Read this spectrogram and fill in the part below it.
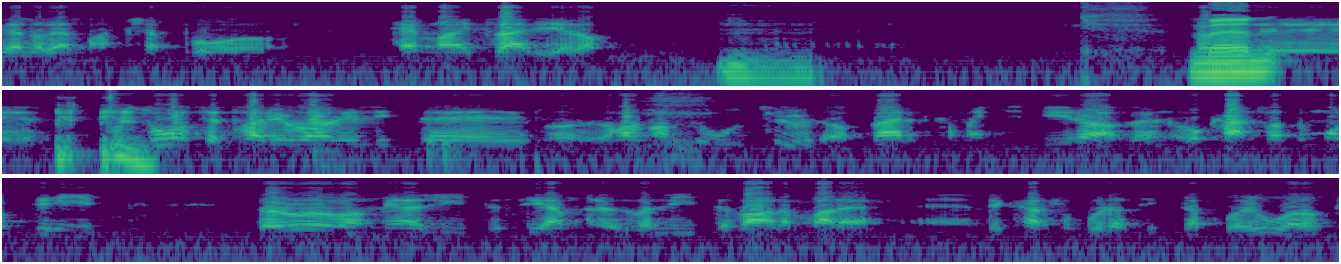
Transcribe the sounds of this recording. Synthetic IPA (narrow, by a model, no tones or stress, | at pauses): peːlad̪ɛnma̰t̪ʂənpʰɔ̰ | hɛmːaɪsvæɾjə̰d̪ɔ̰ | mmɛnsoːsɛt̪ːhaɖɛjəvɑːɾɪt̪liːt̪əhaɾmant̪ʰɔuːt̪ʰɾʉːɖɔvæːɾd̪kʰanmaɪnəst̪yːɾaøːvəɔkʰanʂəat̪d̪ɔmɔk̚t̪ːəhiːt̪sɔhaɖ̪ɛvatʈ̪meːɾaliːt̪əseːnaɾəɔd̪ɛvaɾɭiːt̪əvaɾmaɾə̰d̪ɛkʰanʂəɔbuːɖ̪əat̪ʰɪ̥t̪ːapʰɔɪoːɾɔ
